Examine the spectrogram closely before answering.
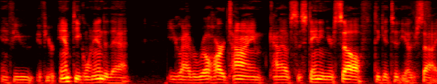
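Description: A man's fairly low voice, a plain, everyday voice, at a fairly quick pace, with fairly even intonation and big swings in loudness, on a very clean recording with a silent background. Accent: American. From US, West Virginia (Huntington). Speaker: army chaplain. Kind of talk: interview.

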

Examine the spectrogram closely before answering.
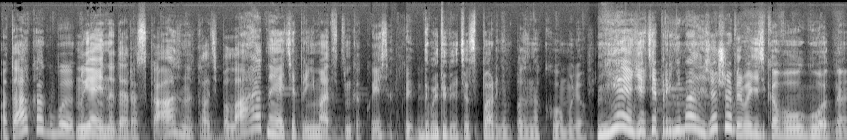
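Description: This man talks very fast in a high voice, his pitch swinging very widely. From Belarus, Novopolotsk. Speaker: podcast guest. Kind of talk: casual chat.

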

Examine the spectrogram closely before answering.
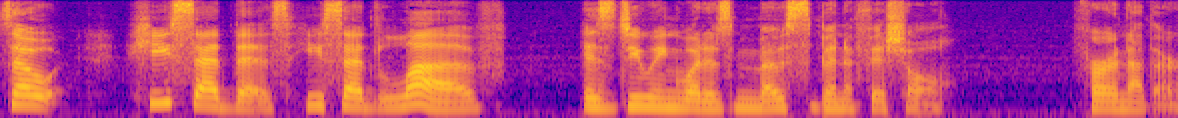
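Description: With an American accent, a woman speaks very slowly at a medium pitch with ordinary variation. The recording is very clean, the background silent. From Oklahoma, US Midwest. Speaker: pastor. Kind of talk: casual chat.

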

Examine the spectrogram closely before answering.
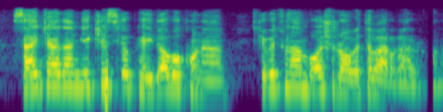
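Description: A man's high-pitched voice at a moderate pace, quiet background. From Iran. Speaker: refugee sharing life story. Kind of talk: testimony.

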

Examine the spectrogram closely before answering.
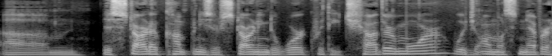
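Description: His voice is a normal speaking voice, with medium pitch and ordinary pitch variation. The man talks fairly quickly. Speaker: startup founder and podcaster. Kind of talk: casual interview.

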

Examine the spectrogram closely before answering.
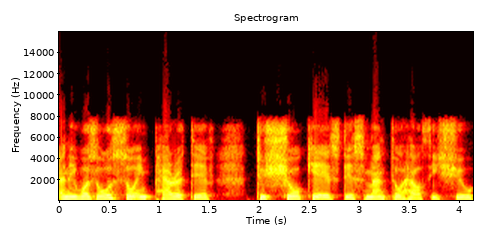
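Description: A woman's fairly low voice with a Hungarian accent. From Hungary. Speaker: author. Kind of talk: interview.

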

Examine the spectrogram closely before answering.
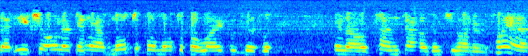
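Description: A woman speaks at a medium pitch and a moderate pace. Noticeable background noise runs behind her. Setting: phone call.

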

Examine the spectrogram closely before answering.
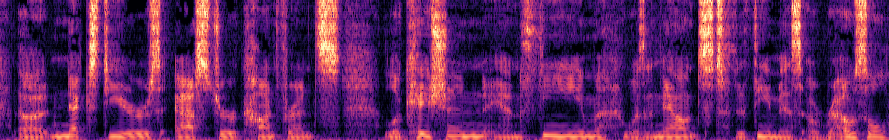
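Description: A man with an ordinary speaking voice, medium pitch, fairly even intonation and a fairly slow pace. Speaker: podcast host and university professor. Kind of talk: casual academic chat.

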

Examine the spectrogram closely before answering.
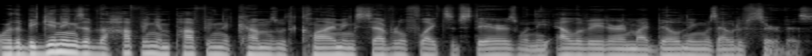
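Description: A man with a plain, everyday voice speaks at medium pitch and a fairly quick pace, his intonation fairly even, the sound dry and close with no echo. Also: very clean recording, silent background. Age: 40s. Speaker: podcast host. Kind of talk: scripted narration; casual interview. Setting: studio.

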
